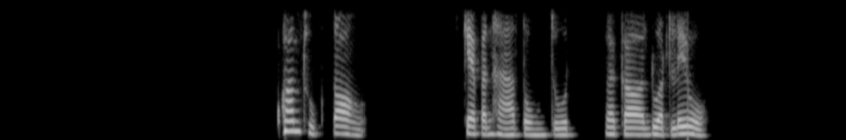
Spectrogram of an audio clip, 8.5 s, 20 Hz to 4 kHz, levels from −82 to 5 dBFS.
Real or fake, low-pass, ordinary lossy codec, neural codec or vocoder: real; 3.6 kHz; none; none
